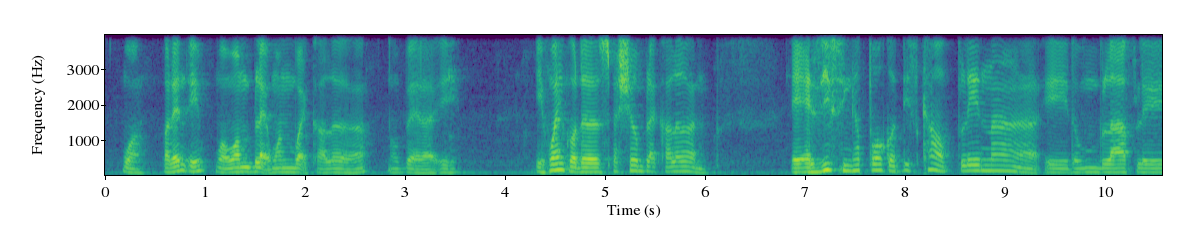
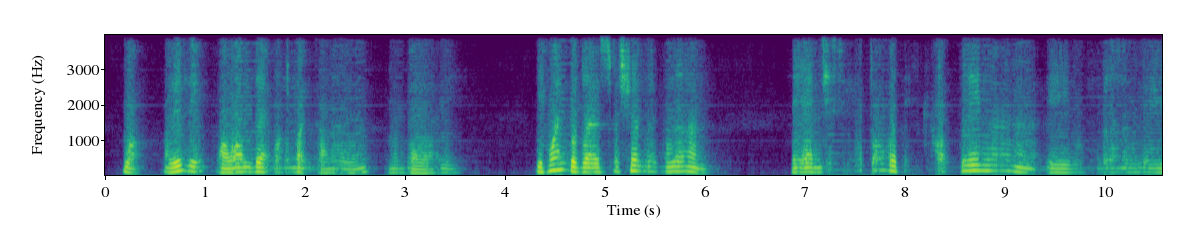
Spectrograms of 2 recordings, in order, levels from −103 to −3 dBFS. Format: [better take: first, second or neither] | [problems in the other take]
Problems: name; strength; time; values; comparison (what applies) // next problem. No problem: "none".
first | noise reduction (neural separator model SepFormer WHAMR!)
